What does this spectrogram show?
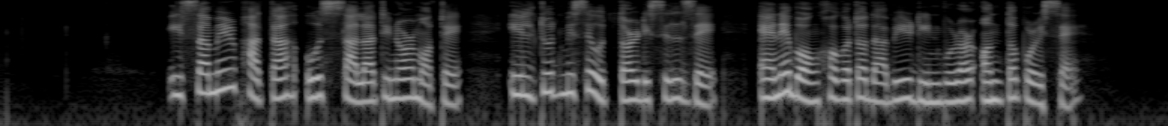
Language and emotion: Assamese, neutral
